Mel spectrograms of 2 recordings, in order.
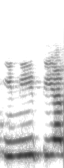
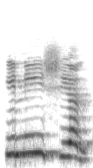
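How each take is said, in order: First: The middle consonant is a t sound. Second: The middle consonant is an sh sound.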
